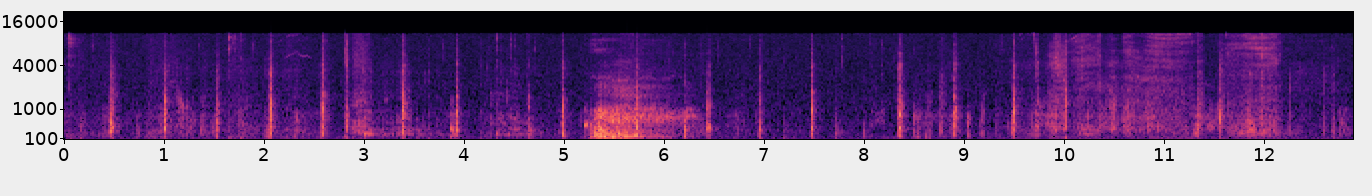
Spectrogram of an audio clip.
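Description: Close-miked wet chewing of enoki mushrooms in spicy sauce, with sharp mouth clicks throughout. A loud breathy burst comes about five seconds in, and a longer breathy stretch near the end.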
